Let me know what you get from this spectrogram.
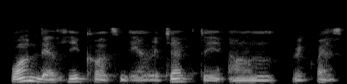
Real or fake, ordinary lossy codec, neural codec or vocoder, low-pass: fake; Opus, 64 kbps; codec, 16 kHz, 2 kbps, FreqCodec, larger model; 5.4 kHz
